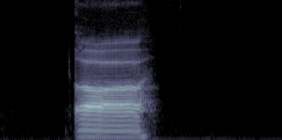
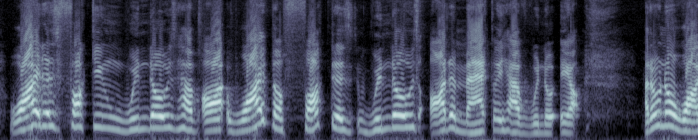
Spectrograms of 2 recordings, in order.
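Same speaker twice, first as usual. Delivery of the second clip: louder, higher, frustrated rant; exasperated; 6 semitones higher, 7 dB louder than usual. Real, not acted. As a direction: raise your voice in real exasperation. Exasperated rant about Windows audio settings.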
